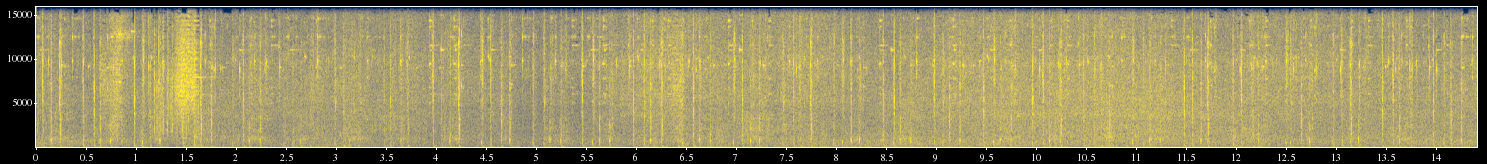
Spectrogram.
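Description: Horse hooves gallop steadily over soft ground.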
